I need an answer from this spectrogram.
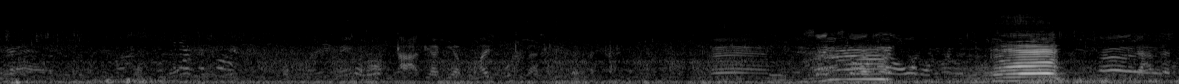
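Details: Hereford cattle, eleven cows with calves shipped from Tåsinge on the boat Yrsa and landing on Skarø on 13 April 2016 to graze all summer; loud harmonic bawls late on, one swelling strongly, over low murmuring voices and boat noise.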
